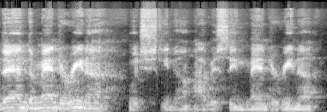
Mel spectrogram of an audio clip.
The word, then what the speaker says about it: Mandarina: And then the Mandarina, which obviously Mandarina kind of rhymes with Mandarin.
